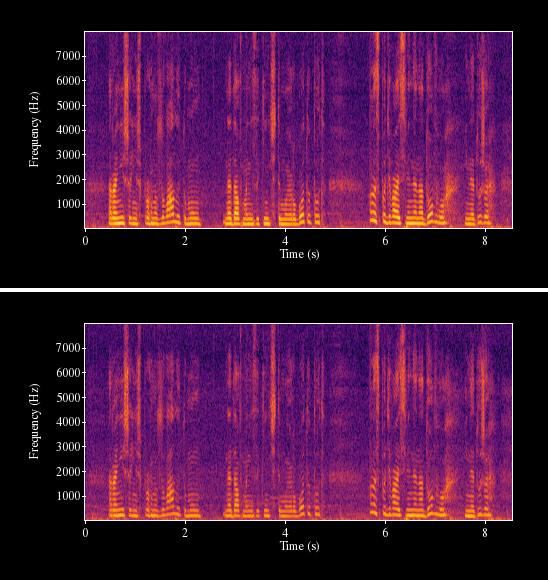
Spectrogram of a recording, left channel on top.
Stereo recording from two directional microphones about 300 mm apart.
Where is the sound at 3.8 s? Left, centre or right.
Left.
